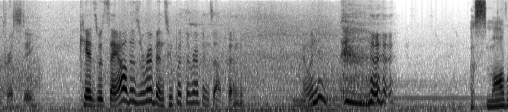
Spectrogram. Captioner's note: laughs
